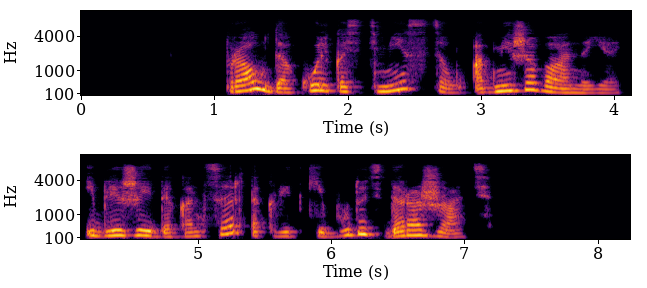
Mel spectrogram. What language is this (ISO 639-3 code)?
bel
